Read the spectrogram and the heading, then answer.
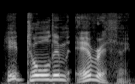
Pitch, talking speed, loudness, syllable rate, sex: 175 Hz, 180 wpm, -15 LUFS, 5.9 syllables/s, male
